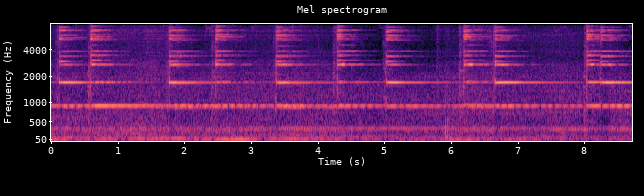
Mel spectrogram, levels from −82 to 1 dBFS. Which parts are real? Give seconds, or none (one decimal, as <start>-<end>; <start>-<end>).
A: 0.0-1.4; 4.4-5.9; 6.7-8.7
